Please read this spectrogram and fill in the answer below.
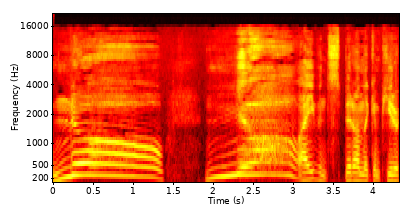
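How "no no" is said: mock very high, stretched-out, loud drawn-out yell. Retelling a reaction to the first match ending: retelling own loud yell. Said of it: "I yelled loud, so loud".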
